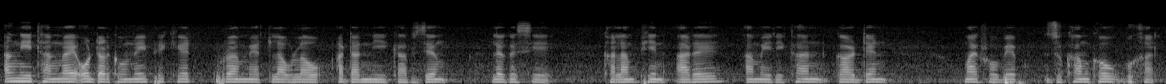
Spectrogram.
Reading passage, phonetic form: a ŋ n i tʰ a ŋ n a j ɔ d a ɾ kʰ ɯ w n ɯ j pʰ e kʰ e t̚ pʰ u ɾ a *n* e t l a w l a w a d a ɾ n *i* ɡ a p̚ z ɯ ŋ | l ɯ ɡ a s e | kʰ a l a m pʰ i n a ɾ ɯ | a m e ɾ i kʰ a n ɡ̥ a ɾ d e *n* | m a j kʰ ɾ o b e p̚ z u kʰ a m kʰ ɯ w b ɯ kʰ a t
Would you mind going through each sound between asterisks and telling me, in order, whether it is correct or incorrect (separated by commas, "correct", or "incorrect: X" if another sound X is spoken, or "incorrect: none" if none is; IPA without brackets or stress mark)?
incorrect: m, correct, correct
